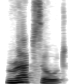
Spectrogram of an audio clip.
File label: "rhapsode", Indian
